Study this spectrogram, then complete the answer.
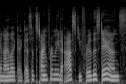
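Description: Very fast, a woman with an American accent speaks in a very clean recording with a silent background. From Oklahoma. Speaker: exotic dancer. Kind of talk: casual chat.

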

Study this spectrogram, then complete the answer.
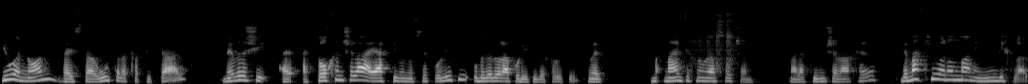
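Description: A man's very fast delivery with lively intonation and big swings in loudness. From Tel Aviv, Israel. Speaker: podcast co-host. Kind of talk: casual chat. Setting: remote desert location. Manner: animated, stammering repetitions.

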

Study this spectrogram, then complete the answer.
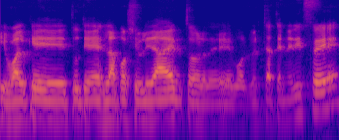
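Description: A man with a normal speaking voice and fairly low pitch. He talks at a fairly quick pace with fairly even intonation. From Spain, Valencia region (Almussafes). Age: 40s. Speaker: sports journalist, remote work entrepreneur. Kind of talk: podcast panel discussion.

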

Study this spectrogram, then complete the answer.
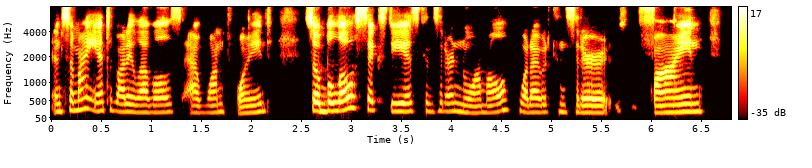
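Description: At a moderate pace and medium pitch, a woman with an American accent uses a normal speaking voice with fairly even intonation, the sound dry and close with no echo. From Minnesota. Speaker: naturopathic doctor. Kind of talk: casual chat.

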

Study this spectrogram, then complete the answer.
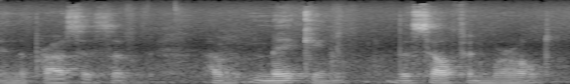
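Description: There is noticeable background noise and audible room echo as a man with a very deep, low pitch talks at a fairly slow pace. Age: 60s. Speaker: meditation teacher. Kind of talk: dharma talk. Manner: halting.

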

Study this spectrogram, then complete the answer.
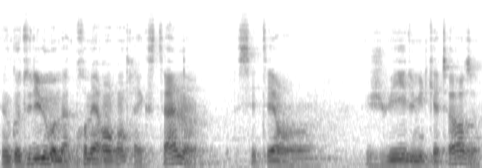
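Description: This man's dark, mellow tone comes through at a moderate pace. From France, Tours. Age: 20s. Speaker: venture capital investor. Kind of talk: interview. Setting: coworking space. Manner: halting.

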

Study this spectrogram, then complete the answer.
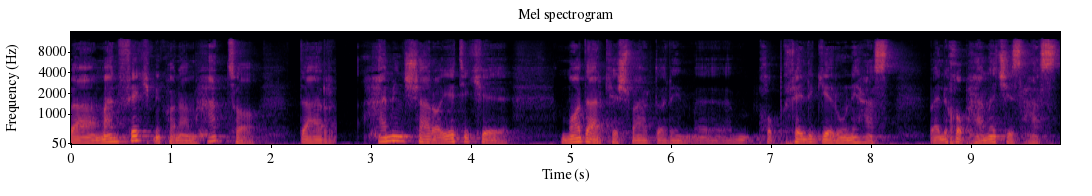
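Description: Speaking at a fairly slow pace, a man with a very deep, low pitch and a dark, mellow tone sounds somewhat breathy, his intonation lively. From southern Iran. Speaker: cardiologist. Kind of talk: interview.

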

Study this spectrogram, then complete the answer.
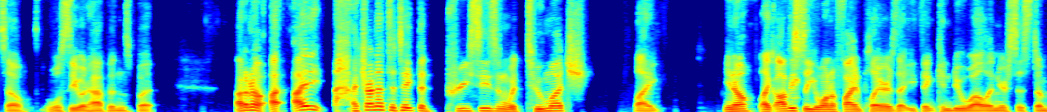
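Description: Heard over a quiet background, a man talks at a moderate pace and medium pitch. His voice makes very wide pitch swings, and the sound is dry and close with no echo. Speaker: podcast host. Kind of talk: casual chat. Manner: joking.

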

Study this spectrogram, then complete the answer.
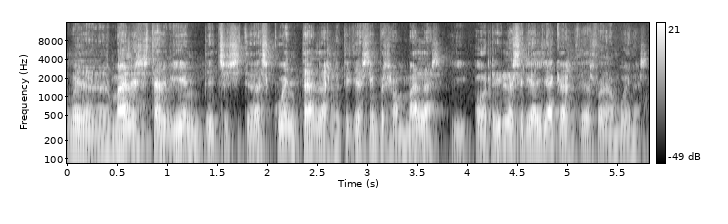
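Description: A man's fairly high voice at a very fast pace, fairly even in intonation, with hardly any pauses. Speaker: podcast co-host. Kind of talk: casual chat.

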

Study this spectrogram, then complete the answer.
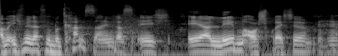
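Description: A man speaks with a fairly low pitch. His tone is dark and mellow, with ordinary pitch variation. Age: 40s. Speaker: pastor. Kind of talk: casual chat. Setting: on location at a pastors' conference.

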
